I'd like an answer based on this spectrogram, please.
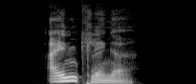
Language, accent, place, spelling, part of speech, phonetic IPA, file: German, Germany, Berlin, Einklänge, noun, [ˈaɪ̯nˌklɛŋə], De-Einklänge.ogg
- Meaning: nominative/accusative/genitive plural of Einklang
